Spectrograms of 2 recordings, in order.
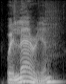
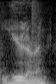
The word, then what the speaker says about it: Eulerian: Eulerian, I know it looks like Eulerian, but it's pronounced Eulerian.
